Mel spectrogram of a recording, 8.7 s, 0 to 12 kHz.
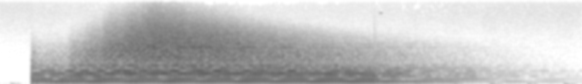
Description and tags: analogue synth sweep A3
sweeping, synthetisizer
